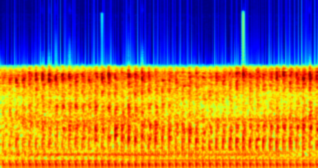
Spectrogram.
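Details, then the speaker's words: Lawn mower small single-cylinder engine, warmed up after a cold start. It idles at a quick, even putter of about four beats a second, steady and unmissed. It fired up easily after the throttle was opened a bit. Normal idle. "all right I think it's warmed up enough to idle by itself well it's running that pretty good too yep it still sounds"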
